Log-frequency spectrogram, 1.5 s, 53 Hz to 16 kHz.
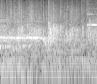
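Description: Live esports crowd at a League of Legends LCS match between Cloud9 and 100 Thieves cheering and clapping in a sustained, moderately loud wash, with a commentator's voice riding over it.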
